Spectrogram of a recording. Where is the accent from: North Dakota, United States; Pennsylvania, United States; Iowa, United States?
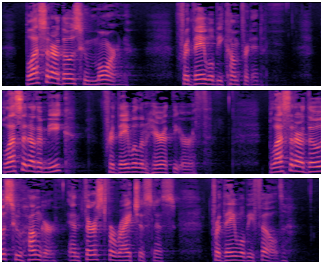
North Dakota, United States; you guys know I'm from North Dakota, right? And North Dakota is known for a lot of things, but it's not known for crowds.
